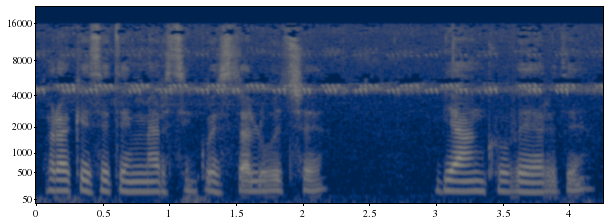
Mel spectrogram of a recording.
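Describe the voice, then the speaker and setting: A woman guides a meditation softly and soothingly, leaving long pauses. Her tone is mellow and stays very level, with little melodic movement. Faint outdoor ambience with crickets sits behind her voice. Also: fairly low pitch, creaky, a little hiss or hum. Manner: soft, calm, soothing instruction with long pauses.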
